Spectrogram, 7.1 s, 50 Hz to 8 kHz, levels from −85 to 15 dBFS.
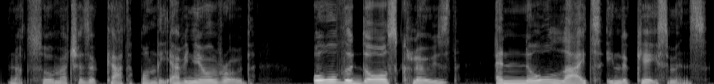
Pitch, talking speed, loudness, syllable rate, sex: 175 Hz, 160 wpm, -20 LUFS, 4.4 syllables/s, female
